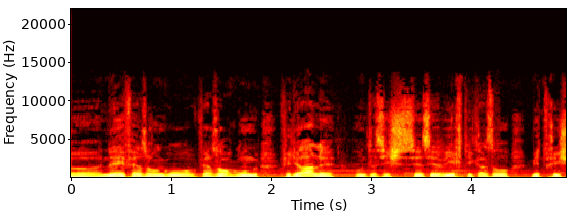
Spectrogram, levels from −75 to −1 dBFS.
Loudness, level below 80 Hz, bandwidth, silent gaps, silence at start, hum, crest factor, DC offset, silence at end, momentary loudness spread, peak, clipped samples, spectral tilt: -12 LUFS; -38 dBFS; 12 kHz; none; 0 s; none; 12 dB; under 0.1%; 0 s; 5 LU; 0 dBFS; under 0.1%; -7 dB/octave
